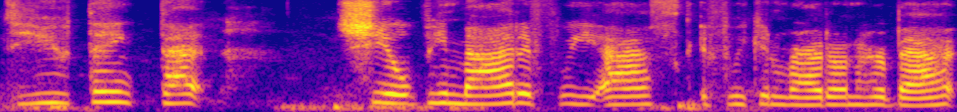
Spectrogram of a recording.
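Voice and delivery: whispered aside. A player's character quietly asks two companions a question: whispering to companions. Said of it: "Yotua whispers to Zenris and Diney and goes".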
